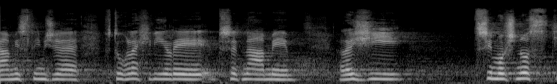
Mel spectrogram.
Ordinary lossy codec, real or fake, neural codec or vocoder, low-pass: MP3, 64 kbps; real; none; 14.4 kHz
